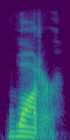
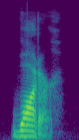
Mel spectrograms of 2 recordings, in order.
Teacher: in Indian English, it stays a hard T, water. Can you hear that crisp T sound?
